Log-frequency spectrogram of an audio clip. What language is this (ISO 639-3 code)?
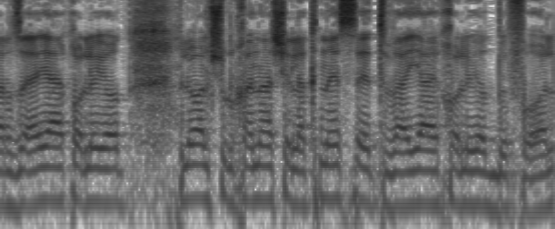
heb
